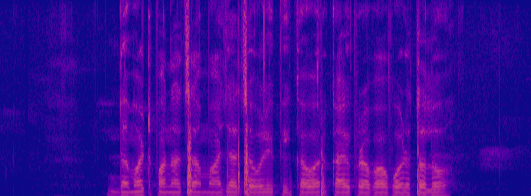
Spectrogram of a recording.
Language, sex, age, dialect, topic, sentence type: Marathi, male, 46-50, Southern Konkan, agriculture, question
